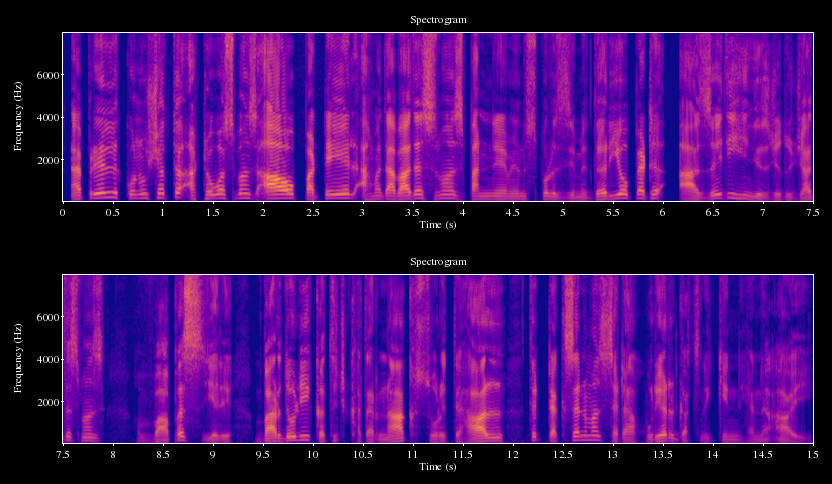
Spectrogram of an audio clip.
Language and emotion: Kashmiri, neutral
